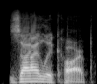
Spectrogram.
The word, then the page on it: xylocarp: American English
